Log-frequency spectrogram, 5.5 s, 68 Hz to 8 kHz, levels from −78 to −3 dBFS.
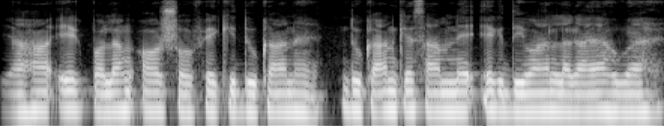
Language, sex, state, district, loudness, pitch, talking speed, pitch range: Hindi, male, Jharkhand, Garhwa, -14 LUFS, 120 Hz, 175 wpm, 120-125 Hz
